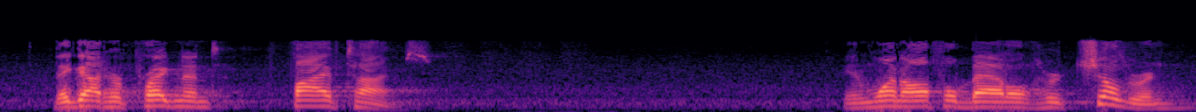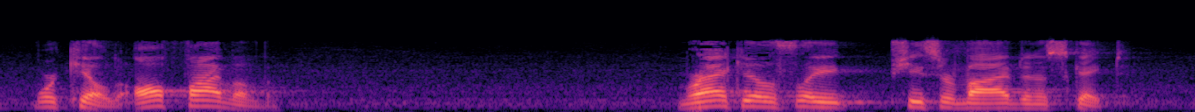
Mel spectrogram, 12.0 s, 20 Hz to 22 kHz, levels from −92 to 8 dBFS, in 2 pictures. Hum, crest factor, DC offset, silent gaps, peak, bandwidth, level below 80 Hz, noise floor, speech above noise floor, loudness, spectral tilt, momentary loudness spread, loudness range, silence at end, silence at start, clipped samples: none; 20 dB; under 0.1%; none; -4 dBFS; 6.2 kHz; -64 dBFS; -60 dBFS; 37 dB; -24 LUFS; -7 dB/octave; 14 LU; 5 LU; 0.5 s; 0.3 s; under 0.1%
